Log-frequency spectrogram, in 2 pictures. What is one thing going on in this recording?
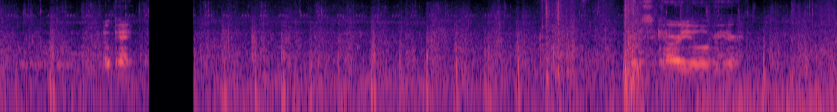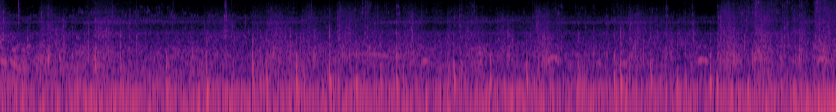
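Footsteps crunch on dirt and then tap on a hard floor.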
